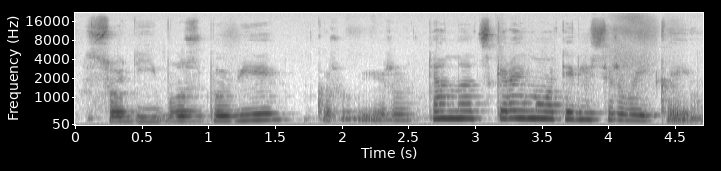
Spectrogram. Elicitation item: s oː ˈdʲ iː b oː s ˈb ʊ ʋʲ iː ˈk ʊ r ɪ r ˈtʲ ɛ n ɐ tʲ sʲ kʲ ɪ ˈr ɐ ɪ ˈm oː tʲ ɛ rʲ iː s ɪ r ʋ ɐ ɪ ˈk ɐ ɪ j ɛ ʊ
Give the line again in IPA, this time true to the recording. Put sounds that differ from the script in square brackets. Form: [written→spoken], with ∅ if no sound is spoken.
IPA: s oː ˈdʲ iː b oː s ˈb ʊ ʋʲ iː ˈk ʊ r ɪ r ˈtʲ ɛ n ɐ tʲ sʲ kʲ ɪ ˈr ɐ ɪ ˈm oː tʲ ɛ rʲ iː s ɪ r ʋ ɐ ɪ ˈk ɐ ɪ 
